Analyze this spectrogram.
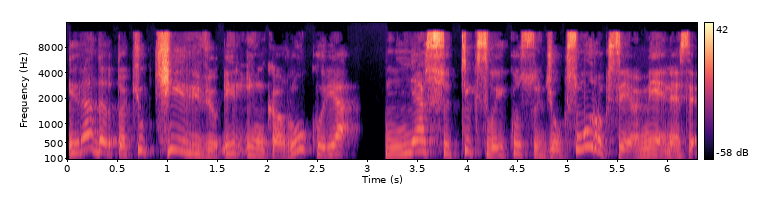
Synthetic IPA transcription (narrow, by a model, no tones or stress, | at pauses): iːɾɐd̪ɐrt̪oːkʲuːkʲʰirʲʋʲʊʔɪɾiŋkɐɾuːkʊɾʲiɛ | nʲɛsʊt̪ʲɪksʋɐɪkʊsʊd͡ʒʲɐʊksmʊɾʊksʲeːjoːmʲeːnʲɛsʲɪ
